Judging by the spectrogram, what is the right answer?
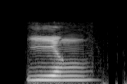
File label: "ing" Mandarin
